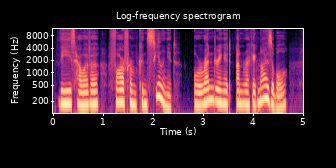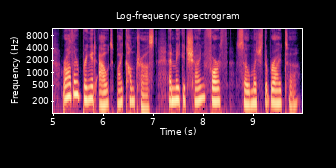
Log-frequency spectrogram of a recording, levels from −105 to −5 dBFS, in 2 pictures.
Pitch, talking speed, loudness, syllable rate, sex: 190 Hz, 150 wpm, -18 LUFS, 5.0 syllables/s, female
